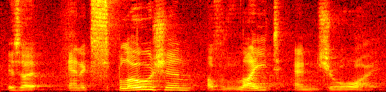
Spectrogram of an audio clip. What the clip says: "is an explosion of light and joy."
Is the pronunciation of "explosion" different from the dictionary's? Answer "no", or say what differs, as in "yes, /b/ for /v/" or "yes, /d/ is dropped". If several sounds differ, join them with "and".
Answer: no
